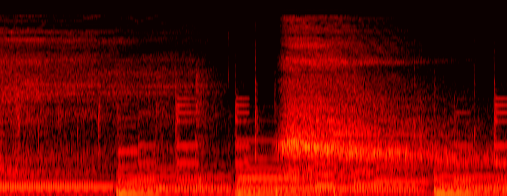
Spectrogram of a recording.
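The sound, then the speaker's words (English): A deep breath drawn in by a video game player, heard as a breathy hiss lasting over a second, set against steady electronic game tones that continue before and after it. “how you can tell is that you hear me take a deep breath in”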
